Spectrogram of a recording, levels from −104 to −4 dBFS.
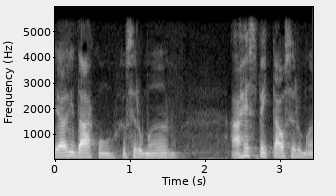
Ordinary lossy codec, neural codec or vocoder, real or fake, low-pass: none; vocoder, 44.1 kHz, 80 mel bands, Vocos; fake; 5.4 kHz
